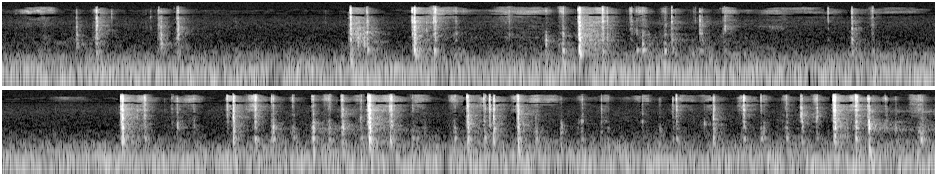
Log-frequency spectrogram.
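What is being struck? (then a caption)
Plastic laptop keyboard. Both hands type rapid fingertip taps on the red-backlit plastic keys of a black gaming laptop keyboard built into a solid laptop body. Sharp, bright, quickly decaying clicks come in irregular bursts over a steady low hum, with a few taps louder than the rest.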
